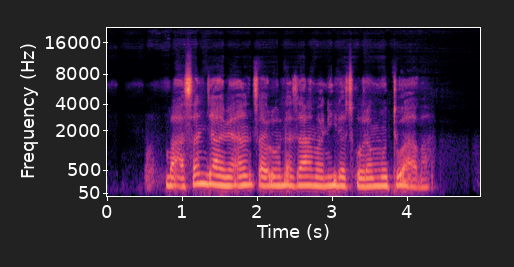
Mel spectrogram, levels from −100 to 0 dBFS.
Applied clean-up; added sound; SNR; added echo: neural mask model Resemble Enhance denoiser.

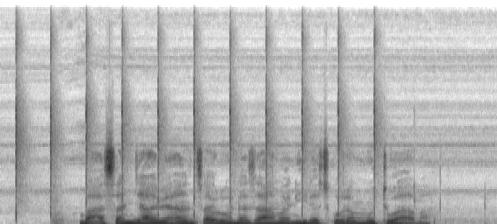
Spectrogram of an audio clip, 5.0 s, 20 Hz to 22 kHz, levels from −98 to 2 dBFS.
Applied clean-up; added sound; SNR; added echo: none; Fire; 12 dB; none.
